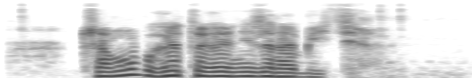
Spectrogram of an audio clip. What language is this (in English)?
Belarusian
